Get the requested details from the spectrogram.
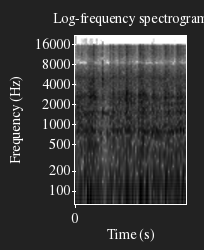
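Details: Quick, regular popping beat from an old power washer small engine right after its carburetor was cleaned, firing evenly with no misses on the first pull.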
